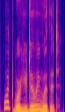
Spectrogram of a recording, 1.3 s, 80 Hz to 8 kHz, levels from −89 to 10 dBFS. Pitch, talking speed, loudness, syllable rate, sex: 250 Hz, 275 wpm, -14 LUFS, 6.2 syllables/s, female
